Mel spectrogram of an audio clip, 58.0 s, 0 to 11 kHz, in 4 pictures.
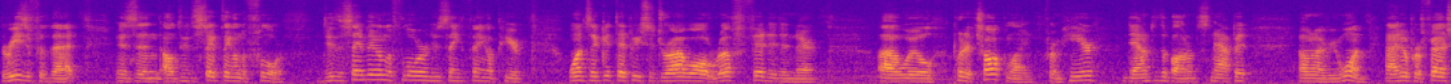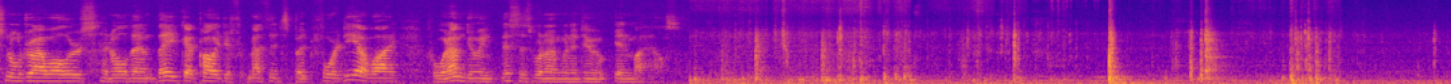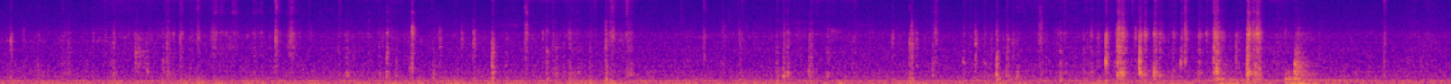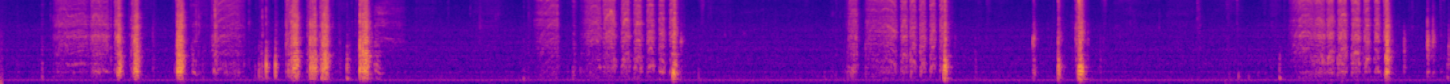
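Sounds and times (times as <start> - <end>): low steady hum: 0.0 - 44.7
board thudding against framing: 25.5 - 28.0, 39.7 - 43.6
drywall knocking against studs: 41.0 - 43.1
cordless drill driving screws: 44.0 - 47.5, 48.8 - 50.3, 52.0 - 53.0, 56.4 - 57.4.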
